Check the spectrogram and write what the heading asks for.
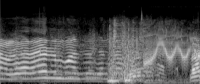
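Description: Comic sound effect: a wavering pitched sound that bends up and down, ending in a fast up-and-down wobble in pitch in the last half second.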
